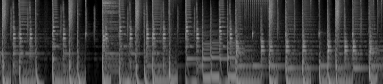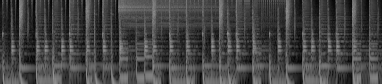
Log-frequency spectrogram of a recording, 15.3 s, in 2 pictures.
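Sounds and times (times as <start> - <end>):
techno trap beat with 808 bass: 0.0 - 4.0, 4.7 - 15.2.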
